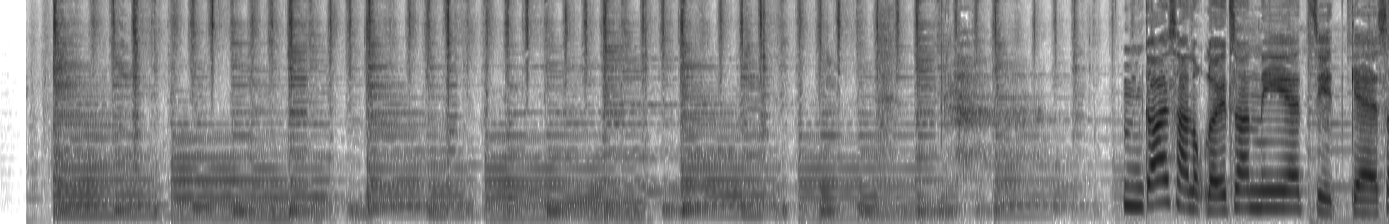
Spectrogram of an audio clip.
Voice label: cantonese; 【親子同萌】託兒中心接錯幼童 家長接送須知及給業界建議; SBS Chinese

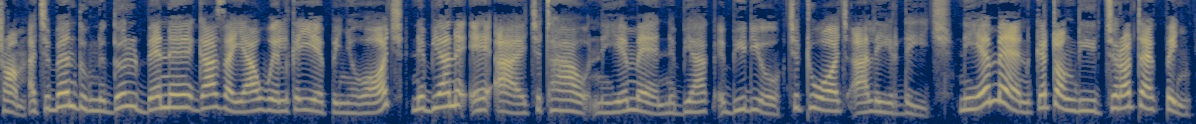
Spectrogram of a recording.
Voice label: dinka; Jam bany Donald Trump ee ke de MIDEAST; Hamas; SBS Dinka

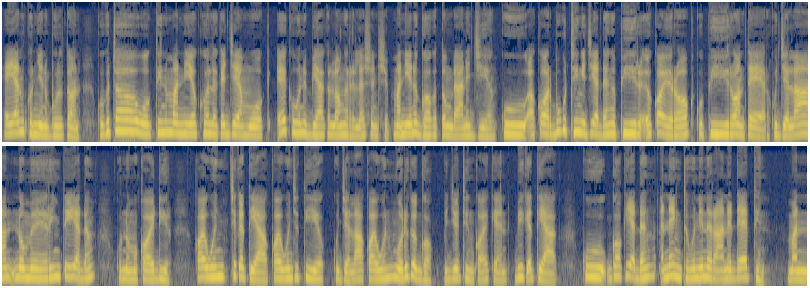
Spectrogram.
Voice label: dinka; SBS Dinka

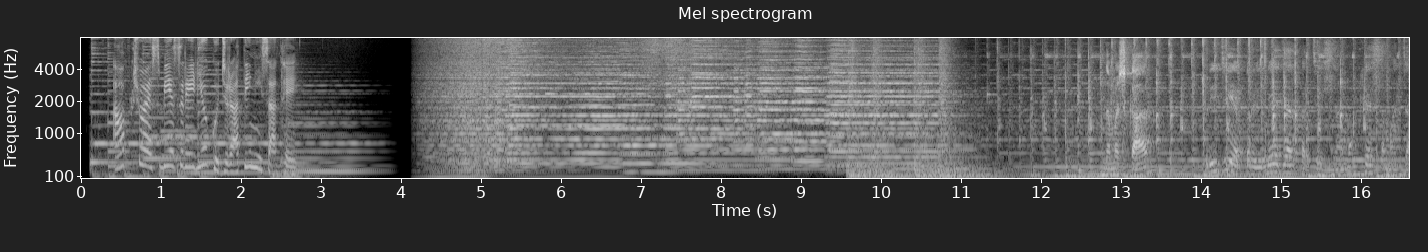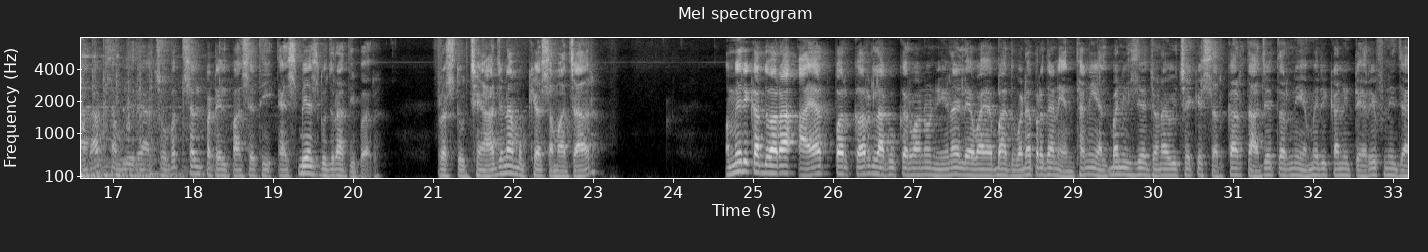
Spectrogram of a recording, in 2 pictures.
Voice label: gujarati news bulletin; SBS Gujarati Australian update: 3 April 2025; Listen to the latest Australian news from SBS Gujarati

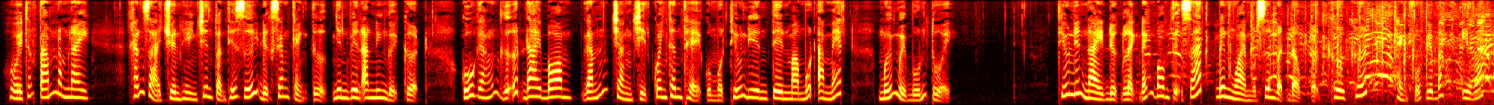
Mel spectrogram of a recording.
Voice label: vietnamese; Chiến binh "nhí" kể chi tiết IS tẩy não, huấn luyện trẻ em; SBS Vietnamese

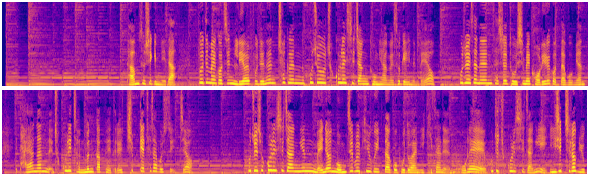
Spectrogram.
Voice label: korean; SBS Korean; Australian chocolate habits on the rise

